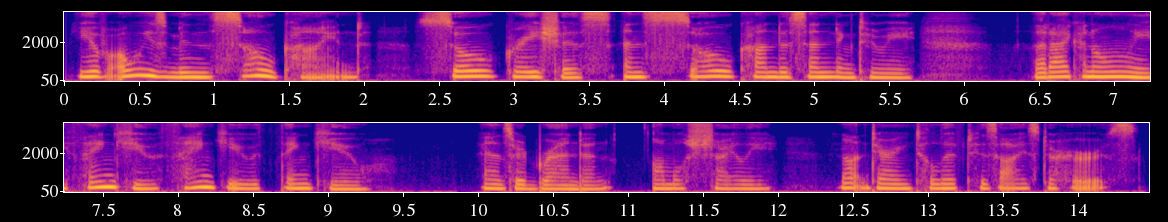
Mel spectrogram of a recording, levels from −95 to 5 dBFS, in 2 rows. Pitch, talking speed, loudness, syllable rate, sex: 200 Hz, 145 wpm, -17 LUFS, 4.1 syllables/s, female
